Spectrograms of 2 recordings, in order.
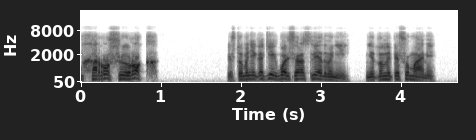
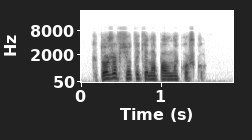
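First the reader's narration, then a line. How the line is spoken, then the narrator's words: Quiet, casual question. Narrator (Russian): Негромко спросила она, как будто продолжила прерванную беседу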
